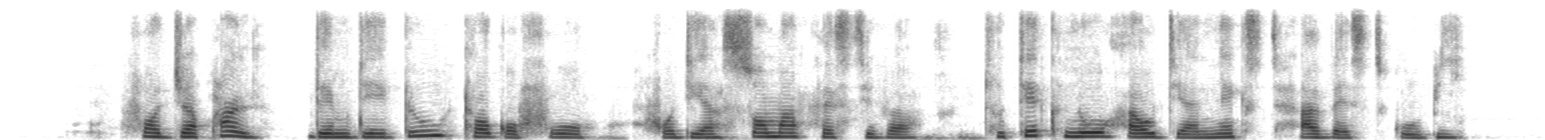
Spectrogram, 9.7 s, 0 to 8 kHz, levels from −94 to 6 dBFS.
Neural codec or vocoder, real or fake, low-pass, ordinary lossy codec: codec, 24 kHz, 3 kbps, HILCodec; fake; 7.2 kHz; none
